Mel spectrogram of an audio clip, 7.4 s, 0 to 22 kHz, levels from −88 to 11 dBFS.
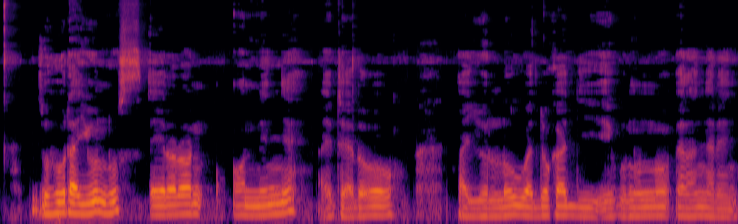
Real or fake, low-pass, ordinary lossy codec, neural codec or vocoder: real; none; none; none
